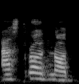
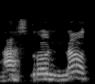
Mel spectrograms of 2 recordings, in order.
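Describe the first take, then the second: First: The last syllable has a plain o vowel. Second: The last syllable has an au diphthong. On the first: This is the everyday, non-standard form. The speaker calls it wrong. "bentuk baku dari astronot" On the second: This is the standard form. The speaker calls it right. "adalah astronaut pakai au"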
